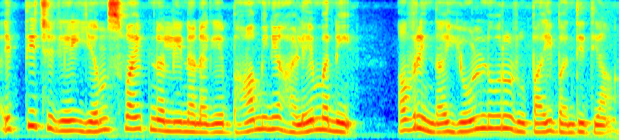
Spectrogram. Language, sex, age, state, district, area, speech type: Kannada, female, 18-30, Karnataka, Bidar, urban, read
